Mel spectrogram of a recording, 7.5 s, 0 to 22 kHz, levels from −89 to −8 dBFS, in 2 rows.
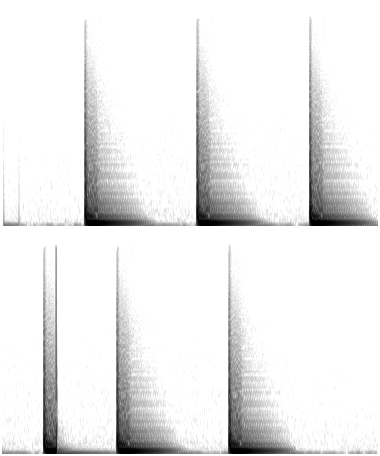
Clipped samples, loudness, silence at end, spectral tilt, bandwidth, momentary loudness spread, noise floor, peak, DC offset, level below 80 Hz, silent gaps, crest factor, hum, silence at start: under 0.1%; -13 LUFS; 1 s; -10 dB/octave; 3.6 kHz; 17 LU; -71 dBFS; 0 dBFS; 0.3%; -14 dBFS; none; 12 dB; none; 0.85 s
